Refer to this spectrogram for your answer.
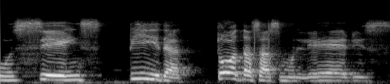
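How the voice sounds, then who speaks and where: A woman's intonation is lively, and the background is quiet. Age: old. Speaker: urban planning professor, guest co-interviewer. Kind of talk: interview.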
